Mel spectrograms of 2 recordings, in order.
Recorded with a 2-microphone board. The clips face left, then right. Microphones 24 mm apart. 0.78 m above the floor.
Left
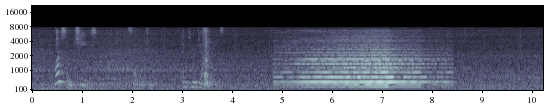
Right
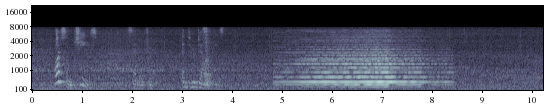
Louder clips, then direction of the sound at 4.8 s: Left 3 dB; 20° left (ahead or behind).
